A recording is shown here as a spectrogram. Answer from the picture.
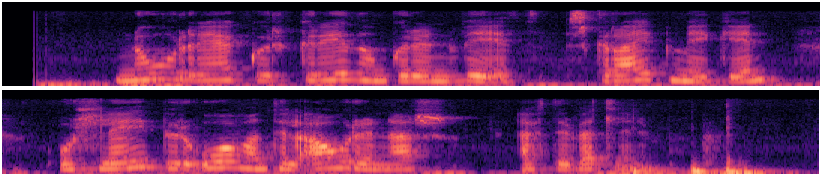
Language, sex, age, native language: Icelandic, female, 30-39, Icelandic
